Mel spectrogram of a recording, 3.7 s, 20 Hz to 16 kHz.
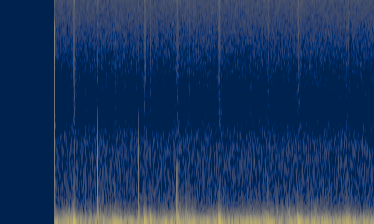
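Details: Normal heart sounds recorded with a mobile stethoscope covered by a superhydrophobic layered surface: regular, low, muffled heartbeat thumps at about 80 beats a minute over a steady low hum.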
